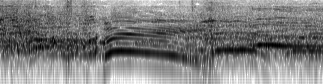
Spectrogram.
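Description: A crowd whoops in a rising and falling cheer as a runner tumbles down.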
